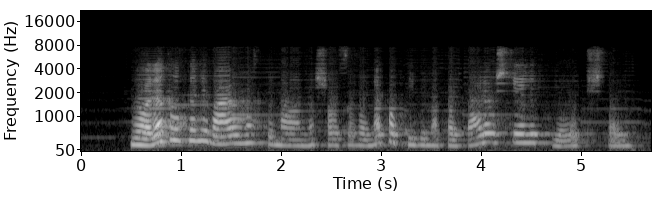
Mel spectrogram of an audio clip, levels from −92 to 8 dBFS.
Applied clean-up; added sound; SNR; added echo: neural separator model SepFormer DNS4.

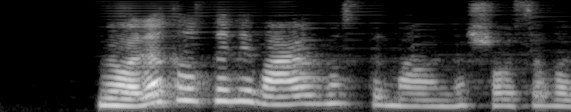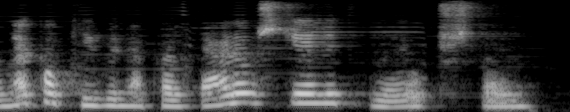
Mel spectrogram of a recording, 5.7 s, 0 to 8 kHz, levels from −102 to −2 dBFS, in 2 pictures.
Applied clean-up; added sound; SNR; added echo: neural mask model DeepFilterNet 3.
